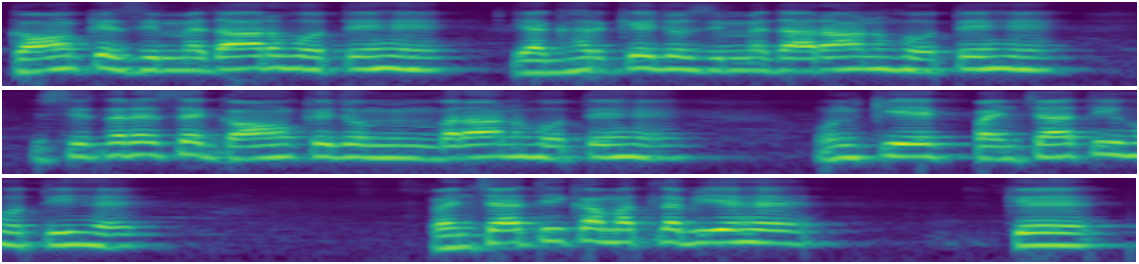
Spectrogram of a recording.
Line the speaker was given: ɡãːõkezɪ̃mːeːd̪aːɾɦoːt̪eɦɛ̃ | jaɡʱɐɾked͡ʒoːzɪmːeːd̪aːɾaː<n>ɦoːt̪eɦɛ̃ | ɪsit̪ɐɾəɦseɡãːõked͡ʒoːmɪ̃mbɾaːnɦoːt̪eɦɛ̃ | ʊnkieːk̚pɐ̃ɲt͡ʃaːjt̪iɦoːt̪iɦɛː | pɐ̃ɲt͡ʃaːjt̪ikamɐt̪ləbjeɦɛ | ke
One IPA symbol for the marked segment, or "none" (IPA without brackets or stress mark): n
